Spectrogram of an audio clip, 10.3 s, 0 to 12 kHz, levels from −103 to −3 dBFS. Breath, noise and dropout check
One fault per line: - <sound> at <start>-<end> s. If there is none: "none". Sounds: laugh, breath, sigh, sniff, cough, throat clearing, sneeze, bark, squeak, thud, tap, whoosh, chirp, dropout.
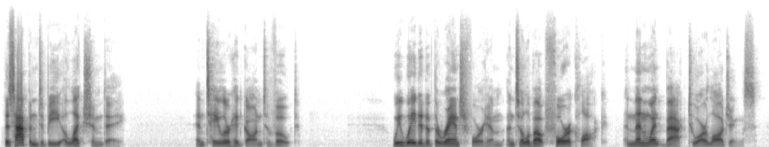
none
